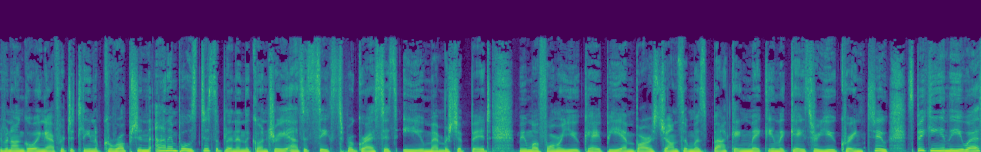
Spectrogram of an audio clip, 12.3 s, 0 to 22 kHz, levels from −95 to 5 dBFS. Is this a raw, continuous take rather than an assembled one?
yes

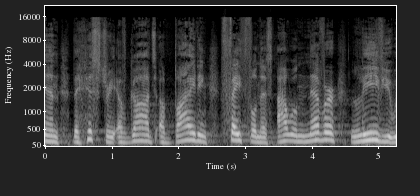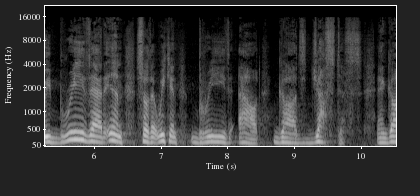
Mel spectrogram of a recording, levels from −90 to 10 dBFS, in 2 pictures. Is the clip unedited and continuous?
yes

